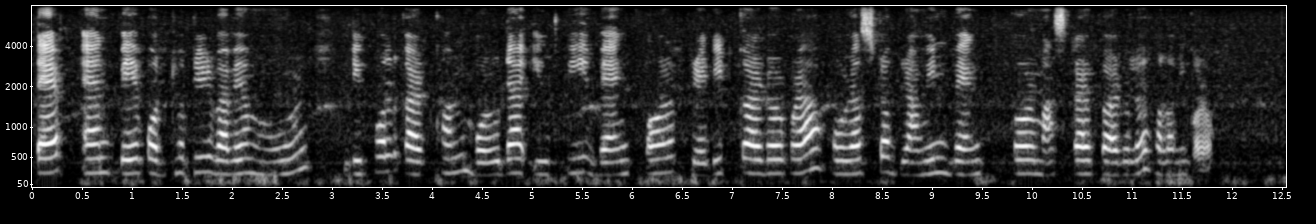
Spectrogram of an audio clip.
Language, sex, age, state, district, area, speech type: Assamese, female, 45-60, Assam, Tinsukia, rural, read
